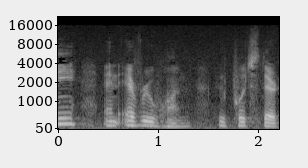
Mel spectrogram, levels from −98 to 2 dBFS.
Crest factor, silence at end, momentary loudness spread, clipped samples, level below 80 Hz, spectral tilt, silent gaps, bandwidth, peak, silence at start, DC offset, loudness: 20 dB; 0 s; 12 LU; under 0.1%; -58 dBFS; -6 dB/octave; none; 16 kHz; -10 dBFS; 0 s; under 0.1%; -31 LUFS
